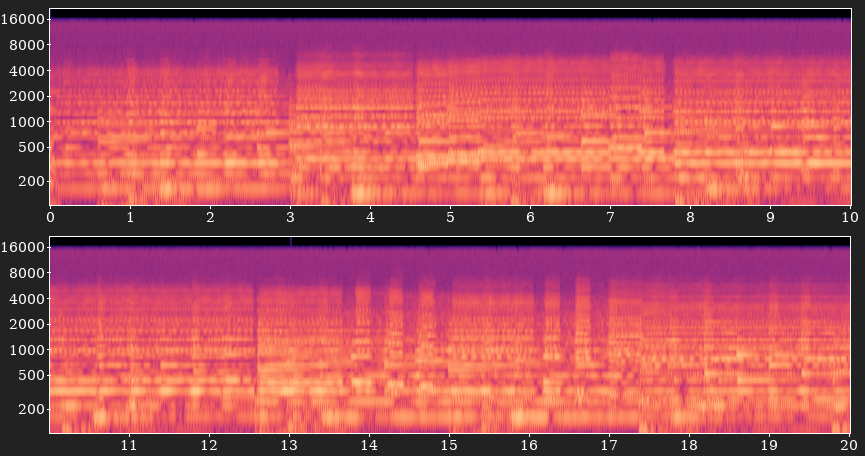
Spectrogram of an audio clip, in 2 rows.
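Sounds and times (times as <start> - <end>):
instrumental music of held chords: 0.0 - 20.0.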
